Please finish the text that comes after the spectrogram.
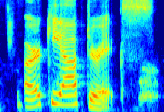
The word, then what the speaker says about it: Archaeopteryx: pronounce it because i i think it's a silent p but i'm not sure but i also think the ch is a hard k sound archaeopteryx rk optomix yes excellent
